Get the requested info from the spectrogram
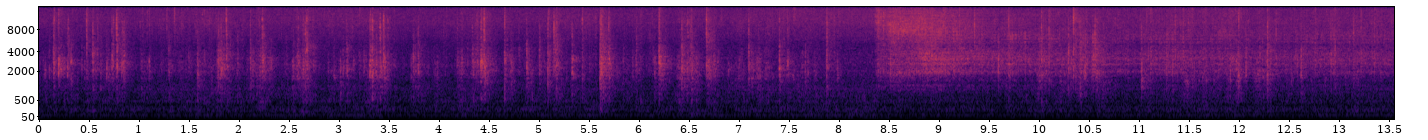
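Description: Diced onion frying in oil in a small pan, crackling with frequent pops. About eight seconds in, frozen sliced meat is tipped into the pan and the sizzle jumps to a louder, steady hiss.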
